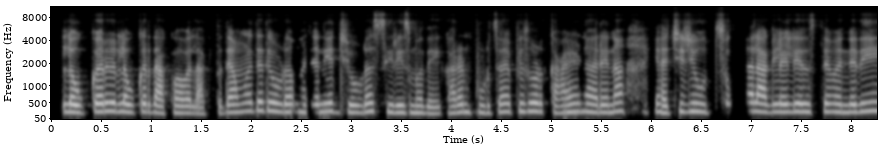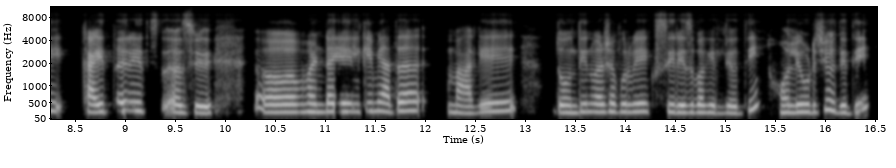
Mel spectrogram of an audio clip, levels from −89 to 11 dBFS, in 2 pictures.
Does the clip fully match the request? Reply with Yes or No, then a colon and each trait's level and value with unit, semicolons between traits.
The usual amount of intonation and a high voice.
No: narrow, 2.1 semitones; high, 230 Hz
